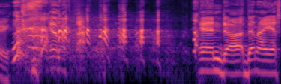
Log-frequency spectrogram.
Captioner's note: audience laughing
